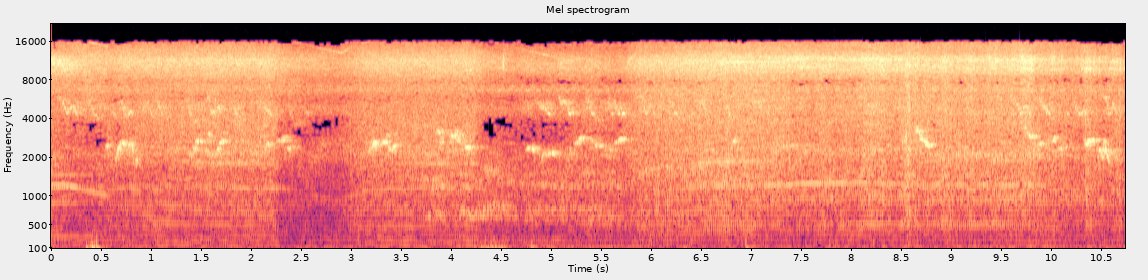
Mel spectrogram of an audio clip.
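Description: Small birds chirping again and again over a steady hiss.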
